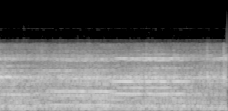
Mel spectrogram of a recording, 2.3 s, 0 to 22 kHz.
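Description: A 1928 Victor 78 rpm shellac record played on an acoustic Victrola with a Tungs-Tone stylus: an orchestra's held notes, thin and capped in the treble, over a steady hiss of surface noise.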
